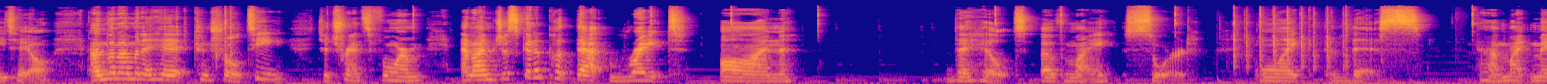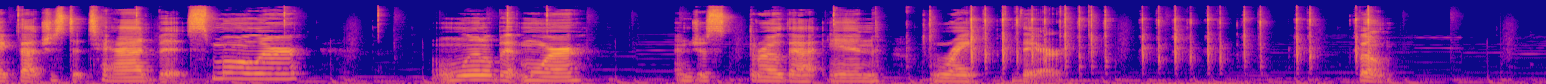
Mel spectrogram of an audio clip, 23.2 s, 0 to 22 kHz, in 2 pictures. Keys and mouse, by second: 3.1 click, 4.8 click, 6.1 click, 7.9 click, 9.3 ctrl+=, 10.3 space, 10.5 click, 11.7 click, 13.0 click, 14.4 click, 15.7 click, 18.8 Up, 19.5 Left, 20.1 Up, 20.9 Left, 21.2 Up.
